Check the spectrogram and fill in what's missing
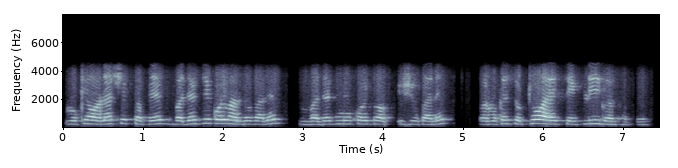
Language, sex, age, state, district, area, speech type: Sindhi, female, 18-30, Gujarat, Surat, urban, conversation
